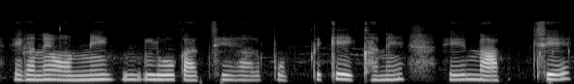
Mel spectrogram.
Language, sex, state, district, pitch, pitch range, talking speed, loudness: Bengali, female, West Bengal, Paschim Medinipur, 220 Hz, 210-230 Hz, 105 wpm, -19 LUFS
